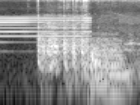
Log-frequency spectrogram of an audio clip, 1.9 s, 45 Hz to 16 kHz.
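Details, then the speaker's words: 2009 Ford Escape no-start after an ignition lock replacement, starter jumped manually with 12 V to the middle pin: steady cranking whir, even for over a second with no grinding or clicking; starter works properly. "and there we go right there tells us that the starter is working 100% all right"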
